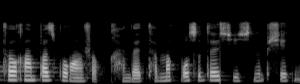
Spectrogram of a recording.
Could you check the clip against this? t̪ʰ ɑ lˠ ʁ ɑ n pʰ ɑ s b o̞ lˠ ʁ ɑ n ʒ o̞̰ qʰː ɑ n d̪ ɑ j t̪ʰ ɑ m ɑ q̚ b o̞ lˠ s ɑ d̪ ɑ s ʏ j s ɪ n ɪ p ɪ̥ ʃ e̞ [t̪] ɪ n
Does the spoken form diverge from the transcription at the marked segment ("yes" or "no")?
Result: no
